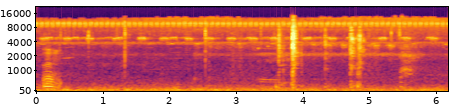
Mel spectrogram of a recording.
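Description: Crickets chirping in a steady, evenly pulsing chorus, with a few brief sharp clicks, the loudest about four seconds in.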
